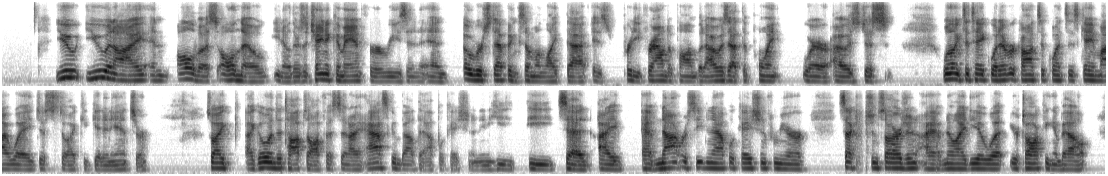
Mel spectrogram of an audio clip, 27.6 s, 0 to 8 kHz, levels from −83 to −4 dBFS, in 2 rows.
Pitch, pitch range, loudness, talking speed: 130 Hz, 120-145 Hz, -18 LUFS, 195 wpm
